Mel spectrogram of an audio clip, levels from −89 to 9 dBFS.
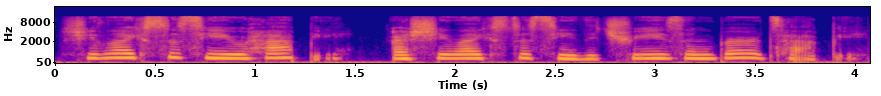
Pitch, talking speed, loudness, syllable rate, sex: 265 Hz, 235 wpm, -17 LUFS, 5.4 syllables/s, female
